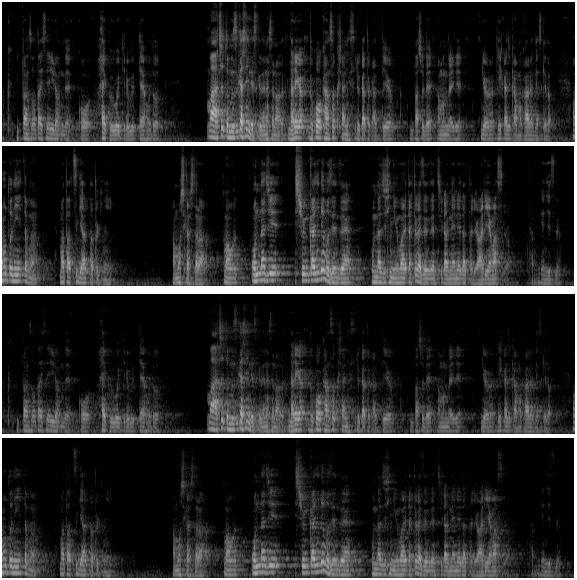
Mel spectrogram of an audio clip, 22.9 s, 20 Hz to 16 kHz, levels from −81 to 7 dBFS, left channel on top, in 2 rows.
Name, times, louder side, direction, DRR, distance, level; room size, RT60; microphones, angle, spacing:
voice 1, 0.4-3.2 4.1-7.8 8.2-9.2 9.6-11.0 11.4-12.2 12.6-13.6 14.9-15.6 15.9-17.0 17.3-18.5 18.9-21.6 22.0-22.6, left 3 dB, 35° left, 12 dB, 0.5 m, -33 dB
17.0 x 7.5 x 7.2 m, 1.3 s
head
